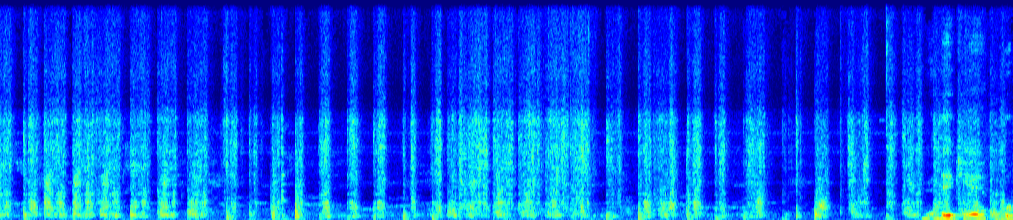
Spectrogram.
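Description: Sauce sizzles and bubbles in a hot pan.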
